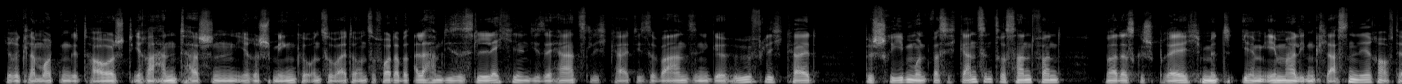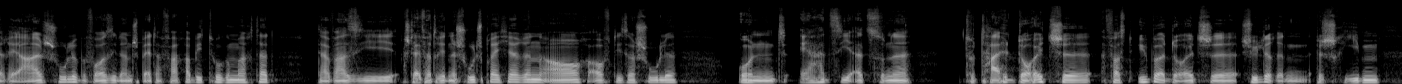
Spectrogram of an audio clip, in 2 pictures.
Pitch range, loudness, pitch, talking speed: 85-105 Hz, -24 LUFS, 95 Hz, 150 wpm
